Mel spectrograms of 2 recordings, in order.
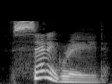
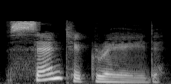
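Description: First: "centigrade" said quickly, T swallowed, sounding "cenigrade"; faster reading. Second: "centigrade" said very slowly, every sound clear, T fully pronounced; slow model reading. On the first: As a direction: run "centigrade" together, dropping the T. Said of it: "我们再快一点读". (快读"centigrade"，中间的T吞掉) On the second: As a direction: stretch out "centigrade" syllable by syllable. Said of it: "我们大声把第一个词先读一遍". (很慢地示范"centigrade"，T清楚发出) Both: Shown as a demonstration.

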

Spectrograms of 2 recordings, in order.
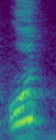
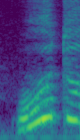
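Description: First: "would" as a short ud, no vowel after the d; "would" in one brief syllable, ud. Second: "would" drawn out into two syllables, u-deu; "would" as u-deu, final vowel sounded; would with an added vowel. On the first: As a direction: cut "would" off right at the d. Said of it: "아니고 그냥 would". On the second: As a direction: say "would" Korean-style with a vowel after the d. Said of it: "would 아니고 그냥 would". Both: Shown as a demonstration.

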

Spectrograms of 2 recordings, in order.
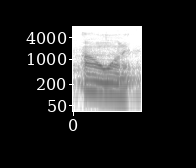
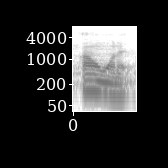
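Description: The two takes are said the same way.

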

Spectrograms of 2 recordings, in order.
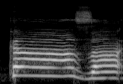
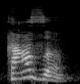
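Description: First: "casa" slowly stretched, CA drawn out long; slow teacher's demo of "casa", first syllable prolonged; stress on CA. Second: Said in the usual way. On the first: Shown as a demonstration. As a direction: hold the first syllable of "casa" to show it is the strong one. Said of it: "é a sílaba mais forte". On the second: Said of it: "a sílaba tônica é o K".

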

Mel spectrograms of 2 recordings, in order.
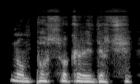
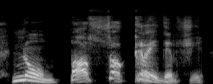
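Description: First: High, very unsure murmur; uncertain Hermione. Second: Slow, high, emphatic disbelief; exasperated Hermione. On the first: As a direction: murmur it in high-voiced disbelief. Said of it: "mormorò Hermione con voce molto incerta". (mormorio acuto e incerto) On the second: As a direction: stretch each word in agitated incredulity. Hermione ends her agitated rant. (incredula, lenta e scandita, acuta) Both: A narrator's reading.

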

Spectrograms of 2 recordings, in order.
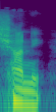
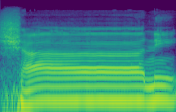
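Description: First: শানি with a short clipped first vowel; one-letter reading of শানি; short shani. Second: শানি with the first vowel drawn out; two-letter reading of শানি; long shaa. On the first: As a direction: say শানি quickly, no stretch on the a. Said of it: "অক্ষর আমরা শানি বলি তখন একটি অক্ষর হবে". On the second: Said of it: "আর দুই অক্ষরে যদি বলতে যাই". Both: Shown as a demonstration.

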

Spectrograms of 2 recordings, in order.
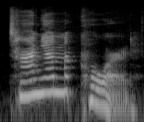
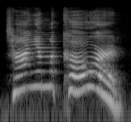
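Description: First: Said in the usual way. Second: Higher, drawn-out sing-song call of the name; excited call-out. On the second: Real, not acted. Reading a subscriber's name to her viewers, excited call-out.

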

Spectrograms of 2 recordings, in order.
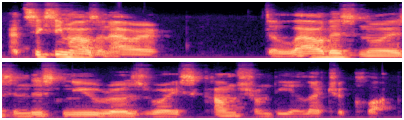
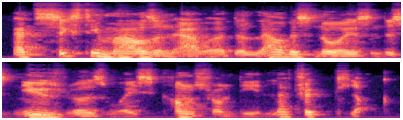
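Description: First: Said in the usual way. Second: Headline read in a mock British accent; reading the ad in a light put-on British accent. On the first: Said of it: "I don't know why I was doing that in a British accent". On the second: YouTuber reading the Rolls Royce ad in a British accent. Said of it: "I was doing that in a British accent".

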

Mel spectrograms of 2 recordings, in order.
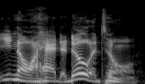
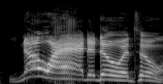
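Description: First: Said in the usual way. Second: Boastful shout. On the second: Acted. Streamer bragging to chat about his hair, proud shout.

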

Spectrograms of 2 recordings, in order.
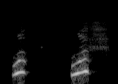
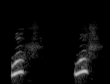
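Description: First: Tiny high woof woof like a small puppy; little bark. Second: High yappy woof woof, fuller than the little one; bigger bark. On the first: Teacher asks kids for a little bark, tiny high yip. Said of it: "little bark this time". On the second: Teacher leading kids in a full puppy bark. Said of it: "and bark". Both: Pretend.

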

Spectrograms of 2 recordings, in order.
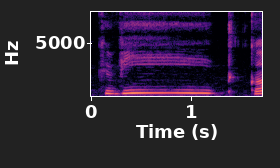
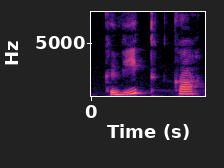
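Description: First: "Квітка" said slow and high as "Квіт-ка"; split into syllables. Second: Said in the usual way. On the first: Shown as a demonstration. Teacher sounds out "Квітка" for the kids. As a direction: stretch "Квітка" into two loud syllables. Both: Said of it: "Склади два".

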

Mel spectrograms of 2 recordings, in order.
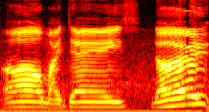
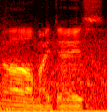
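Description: First: Drawn-out loud cry of dismay. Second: Low, soft groan of dismay; muted dismay. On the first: Gamer seeing his move go wrong, long loud wail. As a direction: stretch it out, then burst into a shout. Dismay at game, louder take. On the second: Gamer watching a move go wrong, low quiet dismay. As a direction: say it low and softly to yourself. Dismay at game, first take. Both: Real, not acted.

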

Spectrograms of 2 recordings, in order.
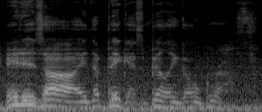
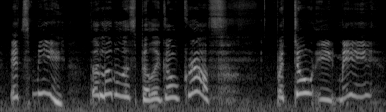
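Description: First: Big goat's solid, unraised voice; weighty storybook goat. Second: Very high, tiny goat voice; little kid goat in high pitch; littlest goat. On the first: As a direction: announce it as the biggest goat. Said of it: "said in a big voice". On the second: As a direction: squeak it out as a small pleading goat. Littlest goat pleads with troll. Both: Acted.

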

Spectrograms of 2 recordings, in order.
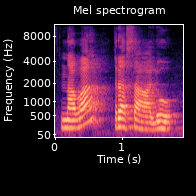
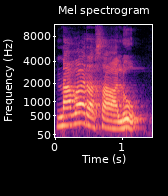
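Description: First: నవరసాలు repeated even more slowly; నవరసాలు dragged out very slowly. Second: Each syllable of నవరసాలు drawn out slowly; నవరసాలు spoken very slowly, syllable by syllable; slow dictation. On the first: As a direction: say నవరసాలు again, stretched out for note-taking. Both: Shown as a demonstration. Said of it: "అవి కొన్ని ఉదాహరణలు చూద్దామండి".

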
